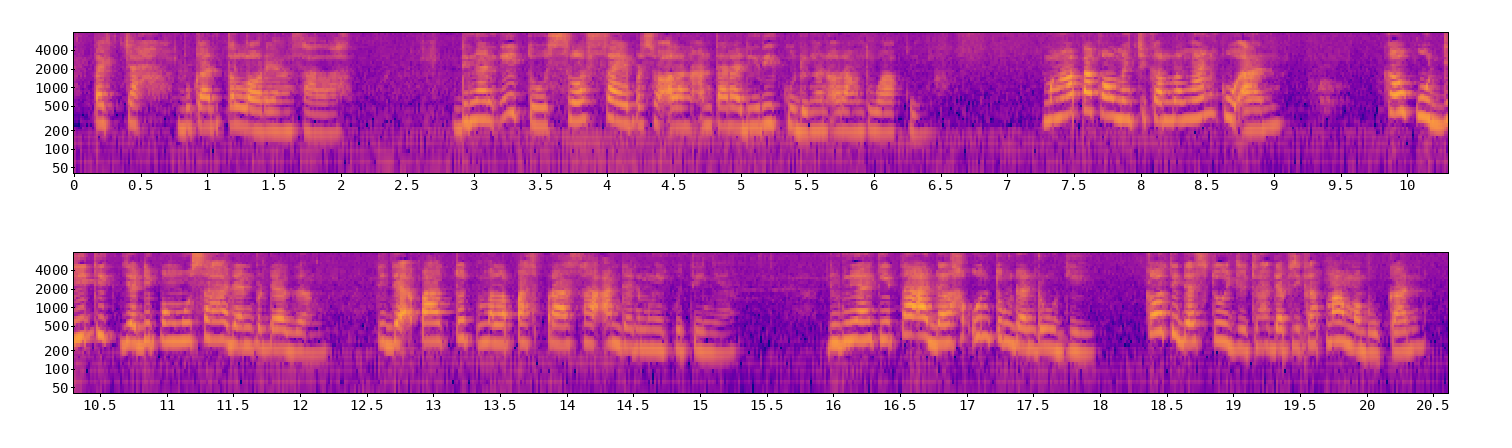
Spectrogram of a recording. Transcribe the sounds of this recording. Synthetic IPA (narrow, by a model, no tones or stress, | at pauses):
pət͡ʃahbukant̪əlɔrjaŋsalah | dəŋanit̪usələsajpərsoa̰lana̰nt̪aɾadiɾikudəŋano̰ɾaŋt̪uaku | məŋapakauməɲt͡ʃəkamləŋankuʔan | kawkudidɪk̚d͡ʒadipəŋusaɦadanpərdaɡaŋt̪idaʔpat̪ʊt̪̚mələpaspəɾasaʔandanməŋikut̪iɲa | duniakit̪aːdalahunt̪ʊŋdanruɡi | kawt̪idaʔsə̥t̪ud͡ʒut̪ərɦadap̚sikap̚mamabukan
